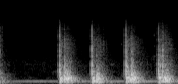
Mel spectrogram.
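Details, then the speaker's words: Water softener brine tank not using salt, only on the hot side; fist thumps on the tank sound dull and hollow at the bottom and solid higher up, revealing a large salt bridge: hollow sound below salt bridge. "If you can hear it sounds Hollow down here and solid up here that means there is a big bridge right here"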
